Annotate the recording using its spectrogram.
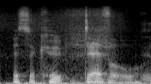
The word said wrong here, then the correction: Coupe de Ville: It's pronounced Deville, mate.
